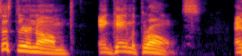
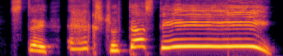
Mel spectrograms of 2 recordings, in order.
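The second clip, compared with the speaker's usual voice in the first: drawn-out taunt; 12 semitones higher, much slower than usual. Acted. To the haters: a slow, high, teasing taunt. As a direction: stretch it out high and slow, mocking.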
